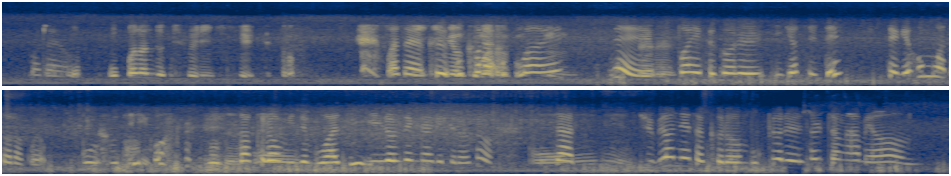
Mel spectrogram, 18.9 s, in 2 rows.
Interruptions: present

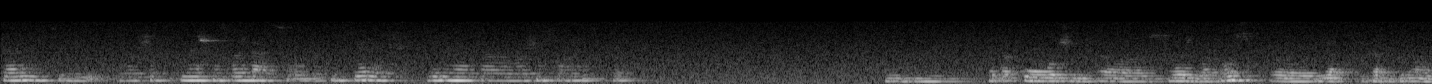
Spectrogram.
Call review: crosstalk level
none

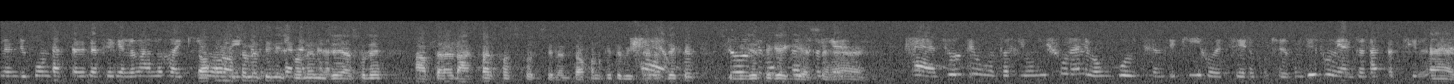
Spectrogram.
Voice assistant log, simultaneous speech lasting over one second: present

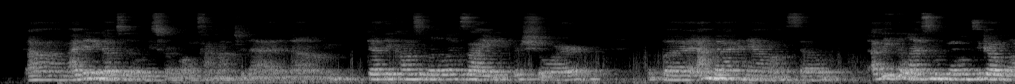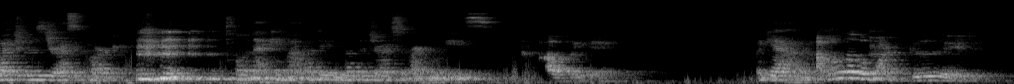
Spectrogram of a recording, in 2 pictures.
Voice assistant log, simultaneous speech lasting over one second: none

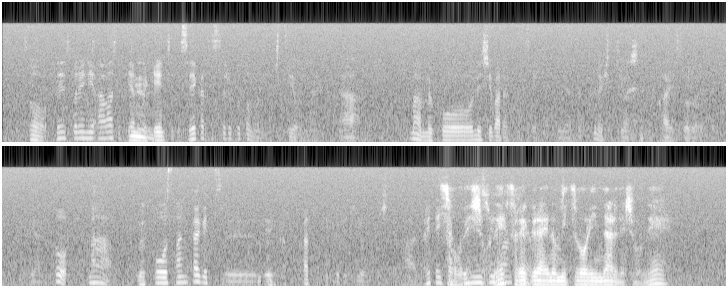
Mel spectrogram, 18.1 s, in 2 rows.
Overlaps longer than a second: present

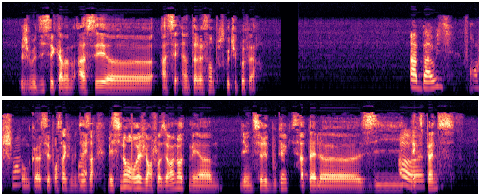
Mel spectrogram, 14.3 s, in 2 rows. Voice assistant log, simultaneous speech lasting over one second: none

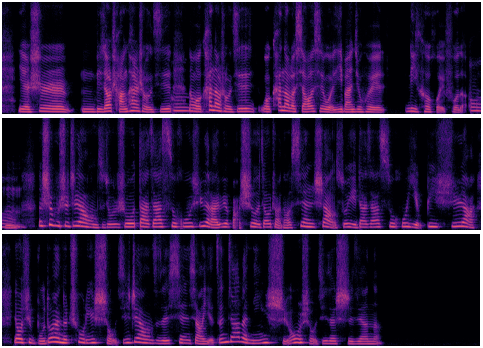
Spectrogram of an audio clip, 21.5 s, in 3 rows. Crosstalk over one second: none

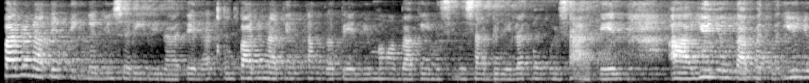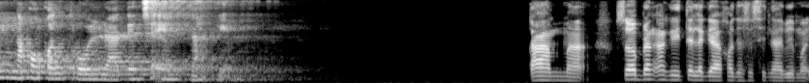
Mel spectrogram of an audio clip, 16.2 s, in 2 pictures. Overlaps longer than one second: none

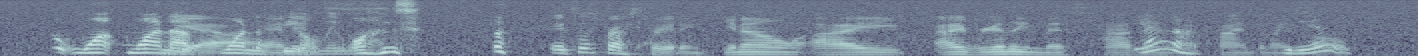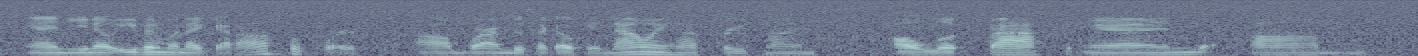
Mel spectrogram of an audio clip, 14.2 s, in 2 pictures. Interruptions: present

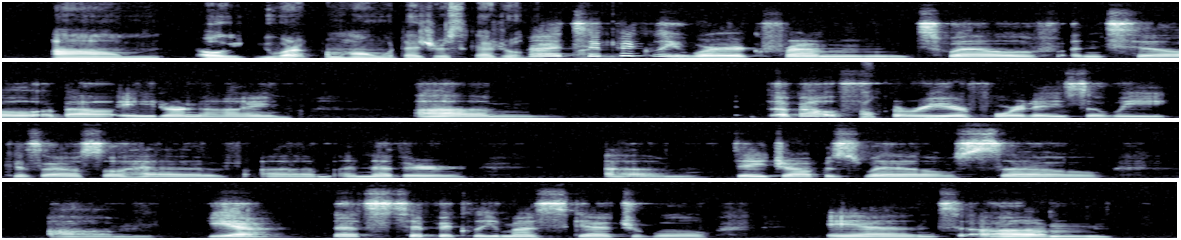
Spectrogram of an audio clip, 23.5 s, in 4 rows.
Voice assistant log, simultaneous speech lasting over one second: none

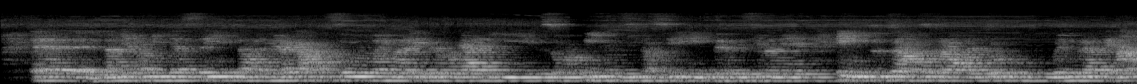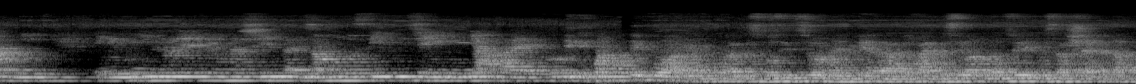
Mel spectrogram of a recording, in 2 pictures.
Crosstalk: none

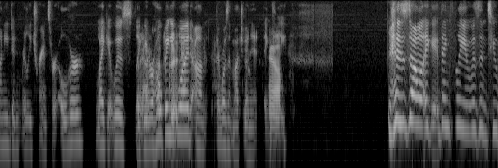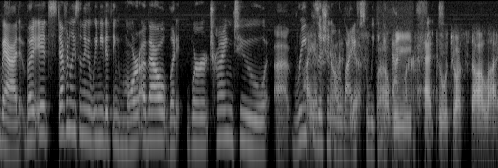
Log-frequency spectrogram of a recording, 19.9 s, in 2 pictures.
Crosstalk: present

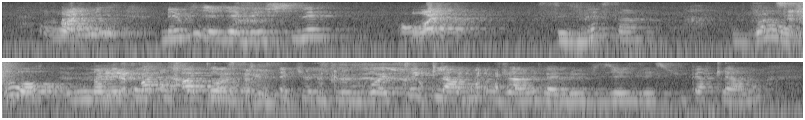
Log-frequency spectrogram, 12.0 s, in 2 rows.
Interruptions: present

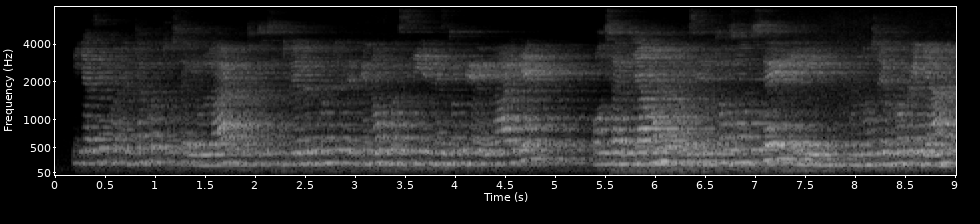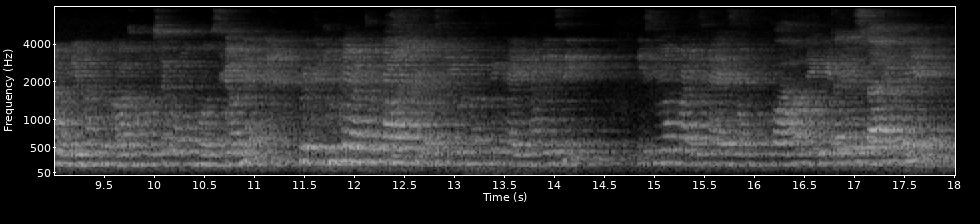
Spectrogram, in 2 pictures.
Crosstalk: present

